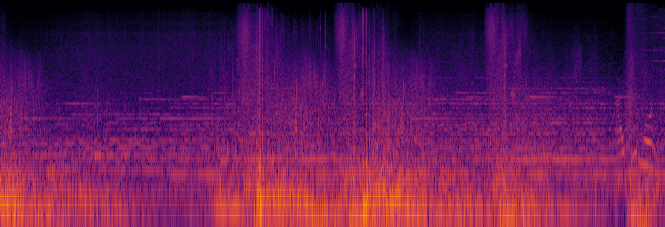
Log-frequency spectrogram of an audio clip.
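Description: Confringo spell blasts in Hogwarts Legacy, a string of booming explosive bursts amid ongoing combat sounds, with spoken dialogue in the mix.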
